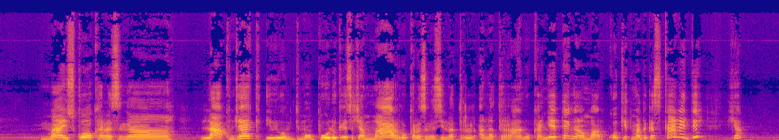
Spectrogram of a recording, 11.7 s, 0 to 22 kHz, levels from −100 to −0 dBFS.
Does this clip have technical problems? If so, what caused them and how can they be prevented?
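Yes. Generation loss runs through the whole speech clip: it sounds swirly, smeared and hollow, with consonant attacks blurred, more than one lossy pass would explain. The likely cause is decoding and re-encoding about seven times with MP3 at a rate that fits 96 kbit/s. Each pass requantises on a shifted frame grid, so noise and holes accumulate. A spectrogram would show patchy, holed time-frequency blocks below 20 kHz and smeared onsets. To prevent it, keep a lossless master and encode only once, at the end.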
